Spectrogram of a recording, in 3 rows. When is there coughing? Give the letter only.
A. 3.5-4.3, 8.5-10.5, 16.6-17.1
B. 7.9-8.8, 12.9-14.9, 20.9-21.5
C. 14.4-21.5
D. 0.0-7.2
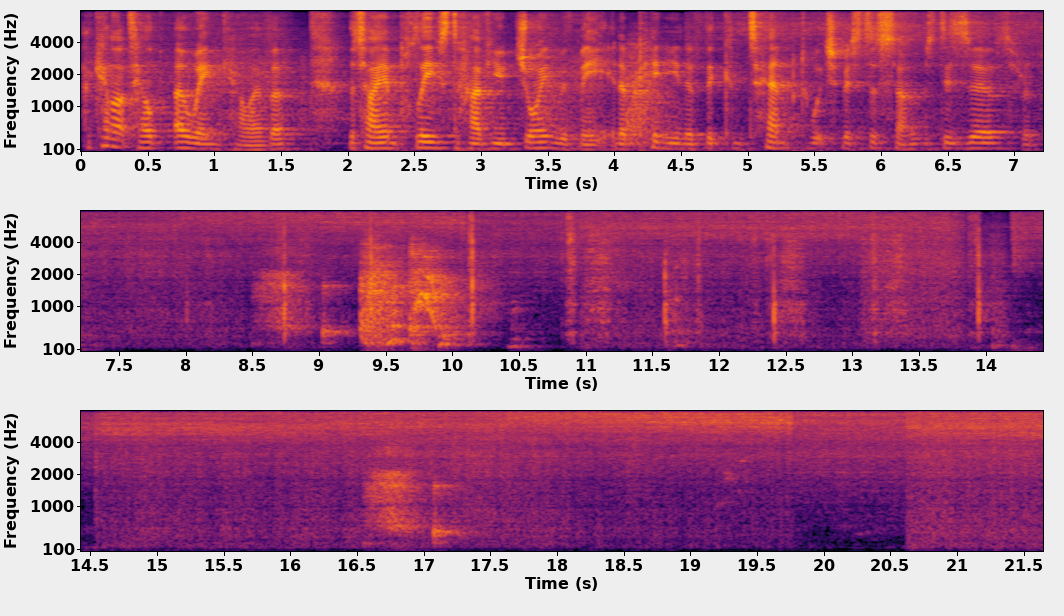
A.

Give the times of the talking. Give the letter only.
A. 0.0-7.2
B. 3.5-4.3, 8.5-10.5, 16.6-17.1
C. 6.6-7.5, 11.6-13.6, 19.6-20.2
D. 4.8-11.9
A.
